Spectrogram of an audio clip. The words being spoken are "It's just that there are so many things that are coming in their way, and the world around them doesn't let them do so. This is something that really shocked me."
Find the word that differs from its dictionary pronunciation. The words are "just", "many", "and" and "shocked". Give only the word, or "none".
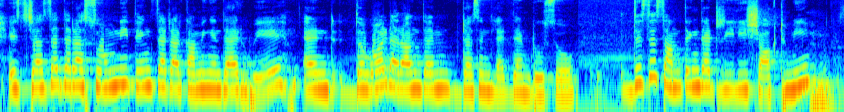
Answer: none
